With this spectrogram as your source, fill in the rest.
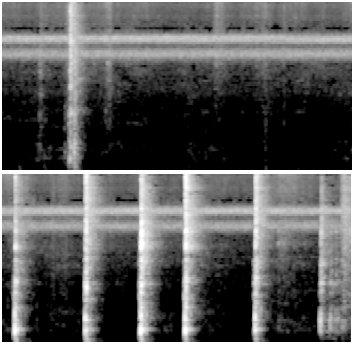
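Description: A blade chops sharply into bamboo, blow after blow, outdoors.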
